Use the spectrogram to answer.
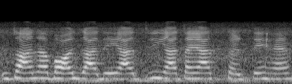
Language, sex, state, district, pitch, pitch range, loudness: Hindi, female, Bihar, Katihar, 265 Hz, 255-270 Hz, -14 LUFS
